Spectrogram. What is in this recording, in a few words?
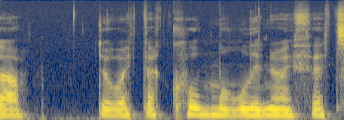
"cwmwl", Welsh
